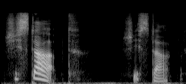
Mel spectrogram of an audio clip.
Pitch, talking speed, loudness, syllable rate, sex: 205 Hz, 130 wpm, -20 LUFS, 4.5 syllables/s, female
